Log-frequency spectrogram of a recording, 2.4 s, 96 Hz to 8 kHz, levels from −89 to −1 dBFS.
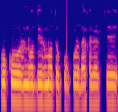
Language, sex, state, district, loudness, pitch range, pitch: Bengali, male, West Bengal, Jhargram, -21 LUFS, 140-150 Hz, 145 Hz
